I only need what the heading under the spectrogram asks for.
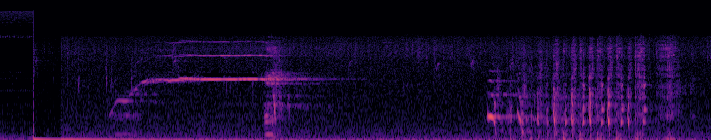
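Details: Bull elk in the rut on public land in Idaho, picked up by a cellular trail camera: a rising whistled bugle holds high for about two seconds, a pause follows, then a run of rapid, choppy chuckle grunts.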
